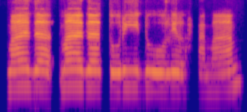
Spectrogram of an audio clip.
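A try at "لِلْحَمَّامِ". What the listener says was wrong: Hammam bertasdid.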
